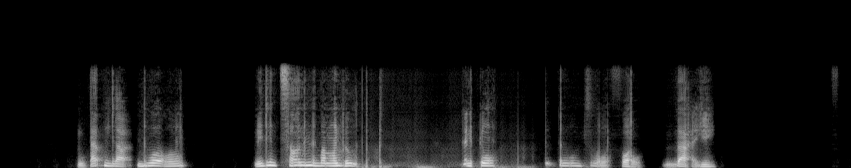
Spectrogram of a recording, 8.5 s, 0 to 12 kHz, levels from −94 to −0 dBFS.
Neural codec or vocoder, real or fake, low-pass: codec, 16 kHz, 0.5 kbps, FreqCodec, larger model; fake; 7.2 kHz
